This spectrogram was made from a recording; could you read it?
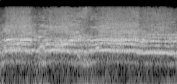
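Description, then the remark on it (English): A large crowd of hundreds of black women chants and shouts in unison while marching outside City Hall in Columbus, at an event hosted by Come Together Columbus and Breathe: a loud, sustained wall of raised voices with rising and falling pitch, no single speaker standing out. “A large crowd marched, chanted, spoke up.”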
